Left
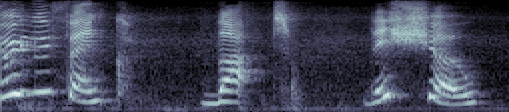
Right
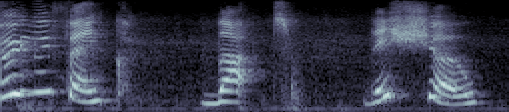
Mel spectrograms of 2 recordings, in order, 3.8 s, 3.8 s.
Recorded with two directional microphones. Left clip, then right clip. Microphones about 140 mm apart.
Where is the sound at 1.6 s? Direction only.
15° left (ahead or behind).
